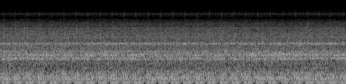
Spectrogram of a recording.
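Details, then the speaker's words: 1983 Ford Thunderbird Turbo Coupe, 2.3 L turbo, first run after 20 years sitting. Rough, lumpy idle with an uneven beat about twice a second and one cylinder not firing; misfire. "it is freaking off today this one's not too happy it usually almost might be missing a little bit"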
